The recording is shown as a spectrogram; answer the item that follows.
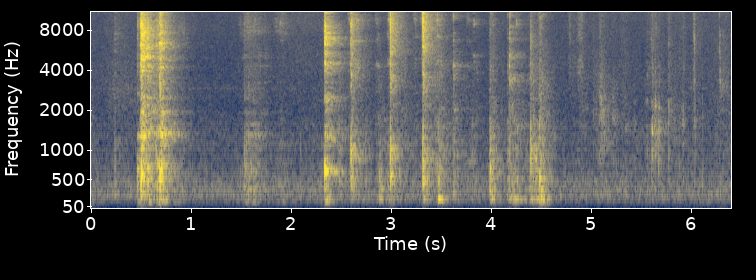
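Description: Soapmaking tools and containers being picked up and set down: a series of knocks and clatters. The loudest comes about half a second in, and several more follow between about two and four and a half seconds.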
